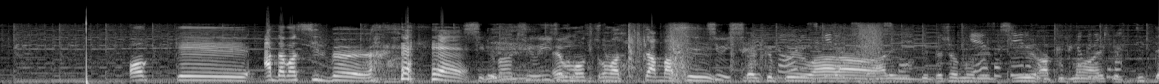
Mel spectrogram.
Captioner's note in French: rire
